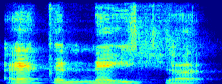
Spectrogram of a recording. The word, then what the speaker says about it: Echinacea: It's spelled ECHINECEA. Enunciation. Echinacea. Echinacea. Echinacea. Echinacea. Echinacea. Okay. Echinacea is how you say echinacea.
